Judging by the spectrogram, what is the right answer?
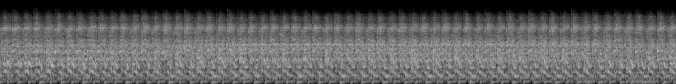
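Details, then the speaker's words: Fiat Panda 4x4 project with swirl pot and newly filled injection rail, clutch pressed: steady rapid cranking about two beats a second that never catches, crank-no-start; smells very fuelly, owner suspects swirl pot needs topping up, injectors suspected not firing. "it smells very fuelly why won't it run"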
